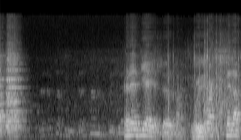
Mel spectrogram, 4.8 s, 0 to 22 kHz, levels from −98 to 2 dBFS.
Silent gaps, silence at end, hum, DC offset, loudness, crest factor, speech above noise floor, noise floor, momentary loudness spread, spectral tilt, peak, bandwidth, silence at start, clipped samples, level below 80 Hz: none; 0 s; none; under 0.1%; -27 LUFS; 18 dB; 32 dB; -58 dBFS; 13 LU; -6.5 dB/octave; -10 dBFS; 14 kHz; 0 s; under 0.1%; -62 dBFS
